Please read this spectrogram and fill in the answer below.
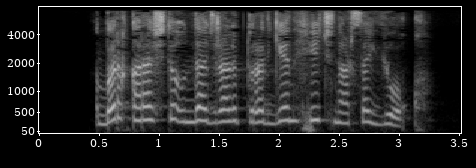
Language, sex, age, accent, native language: Uzbek, female, 19-29, Toshkent viloyati, Russian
